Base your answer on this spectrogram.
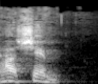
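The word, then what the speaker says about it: השם: Y deberá meditar el santo nombre de la del nombre a Hei Shin Mem, que se pronuncia Hashem.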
